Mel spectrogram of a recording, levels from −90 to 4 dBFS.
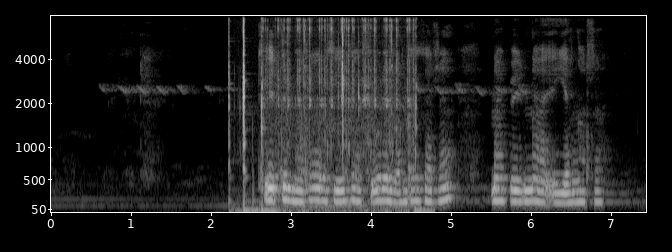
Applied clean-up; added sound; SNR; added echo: none; Mechanisms; -1 dB; reverberation time 0.8 s.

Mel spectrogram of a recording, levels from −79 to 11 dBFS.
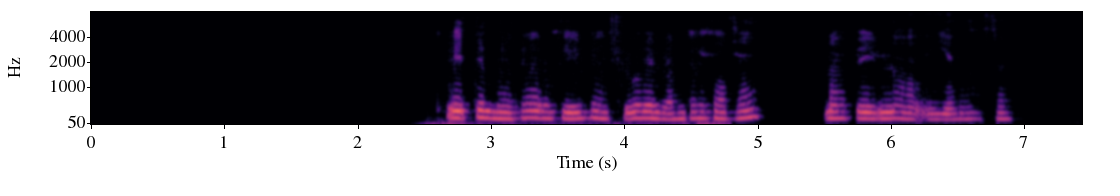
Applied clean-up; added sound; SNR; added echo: neural mask model DeepFilterNet 3.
